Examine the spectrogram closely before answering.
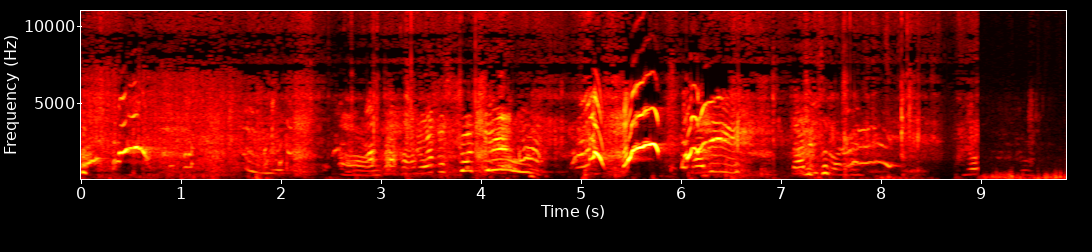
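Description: Children shriek and laugh excitedly close by.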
